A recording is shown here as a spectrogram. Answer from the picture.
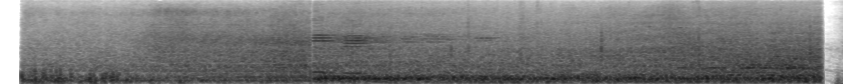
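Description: Loud road traffic noise with a vehicle engine running close by. Short high tones come through about two and a half seconds in, and the sound cuts off suddenly at the edit.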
